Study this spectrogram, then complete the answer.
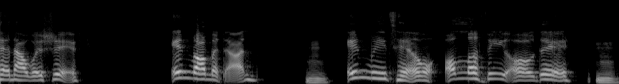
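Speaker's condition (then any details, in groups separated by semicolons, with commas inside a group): Cerebral palsy; all four limbs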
